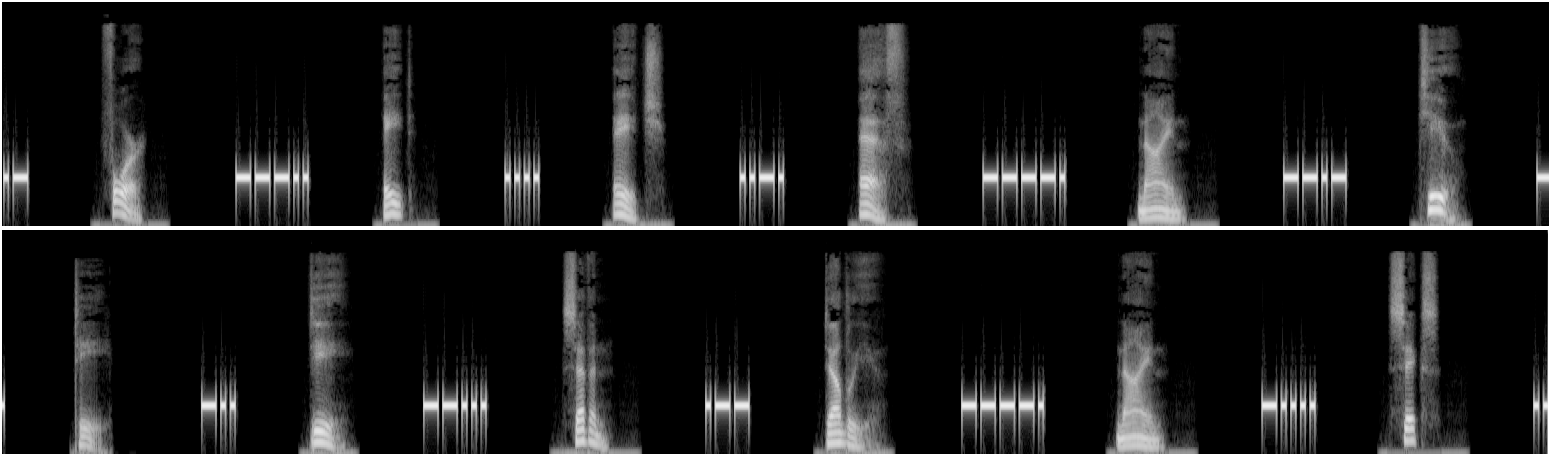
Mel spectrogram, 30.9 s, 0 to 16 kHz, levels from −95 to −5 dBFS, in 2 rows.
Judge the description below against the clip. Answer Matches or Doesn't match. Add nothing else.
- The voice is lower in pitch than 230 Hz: Matches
